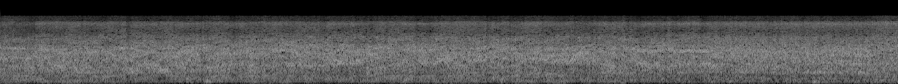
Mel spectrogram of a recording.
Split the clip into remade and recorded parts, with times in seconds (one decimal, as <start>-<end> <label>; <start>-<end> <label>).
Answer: 0.0-7.1 remade; 7.1-9.0 recorded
